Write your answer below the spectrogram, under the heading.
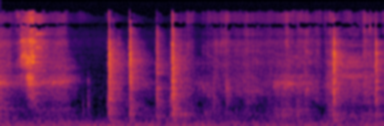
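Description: A handful of faint, sharp clicks and taps of small parts being handled as a bolt is started by hand into a motorcycle's plastic side panel.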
